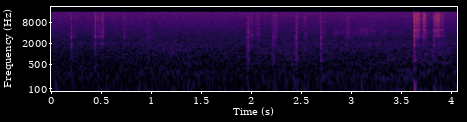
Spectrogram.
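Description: An empty white molded-fiber paper plate resting on a wooden table is tapped and scratched with fingertips and short nails. Soft, dry clicks and faint scratching sit over a quiet low rumble, with two sharper, brighter taps standing out near the end.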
